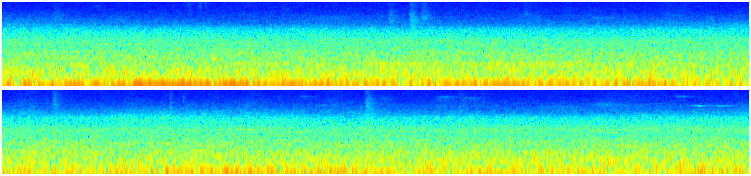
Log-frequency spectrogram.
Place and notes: вулиця Петропавлівська, Київ, Украина - Morning in Kiev
Как просыпается спальный район столицы Украины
